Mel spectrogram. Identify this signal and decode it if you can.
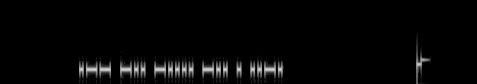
Morse code, heard as a keyed tone, about 34 wpm, 700 Hz. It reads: WD6DEF
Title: USA Call Signs - 2x Character Spacing - 35wpm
